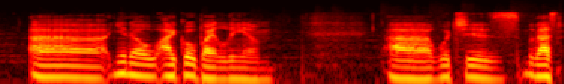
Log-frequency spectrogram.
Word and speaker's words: Liam: But more importantly, it can be pronounced Liam if you're not familiar with the pronunciation.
